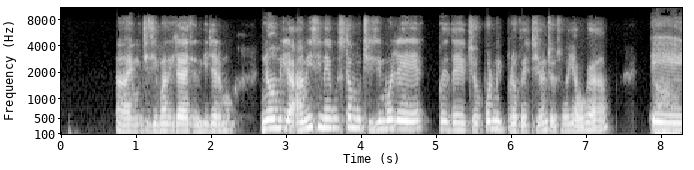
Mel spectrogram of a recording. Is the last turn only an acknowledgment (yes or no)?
yes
